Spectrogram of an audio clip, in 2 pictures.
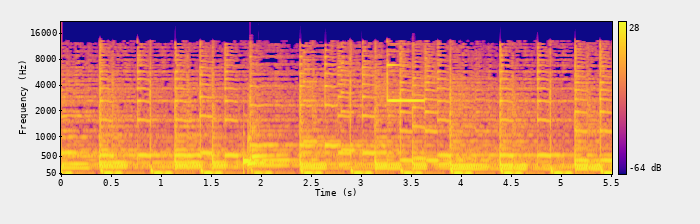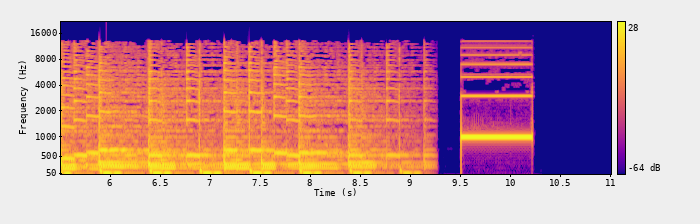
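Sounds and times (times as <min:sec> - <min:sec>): test-tone beep: 0:01.8 - 0:02.3, 0:03.3 - 0:03.8
electronic music with steady beat: 0:01.8 - 0:04.0.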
